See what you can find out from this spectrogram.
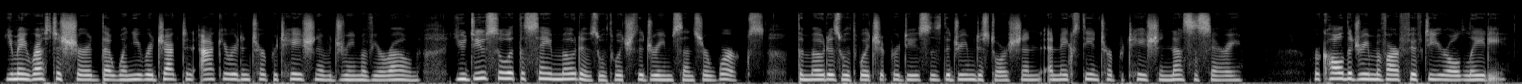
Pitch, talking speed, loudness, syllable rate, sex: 220 Hz, 210 wpm, -18 LUFS, 6.1 syllables/s, female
